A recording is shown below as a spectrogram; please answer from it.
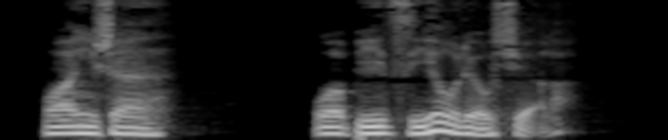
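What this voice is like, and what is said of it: Low, deep voice. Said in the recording (Chinese): “用低沉的声音说”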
